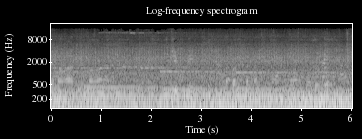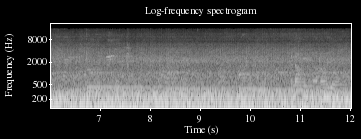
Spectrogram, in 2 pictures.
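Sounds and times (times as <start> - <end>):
traffic engine rumble: 0.0 - 12.0.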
